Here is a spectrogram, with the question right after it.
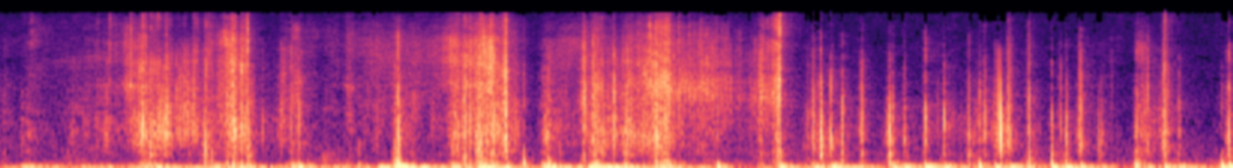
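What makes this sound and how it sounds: Long nails and fingertips tap and scratch a flat, patterned beeswax-coated cotton wrap laid over a soft furry mat. The result is a steady run of crisp, crinkling scratches and sharp ticks with bright crackle on top and soft low thumps underneath, in short bursts that rise and fall.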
